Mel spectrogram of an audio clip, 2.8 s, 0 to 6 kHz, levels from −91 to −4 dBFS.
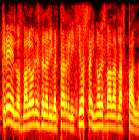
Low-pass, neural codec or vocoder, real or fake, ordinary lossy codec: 5.4 kHz; none; real; Opus, 24 kbps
